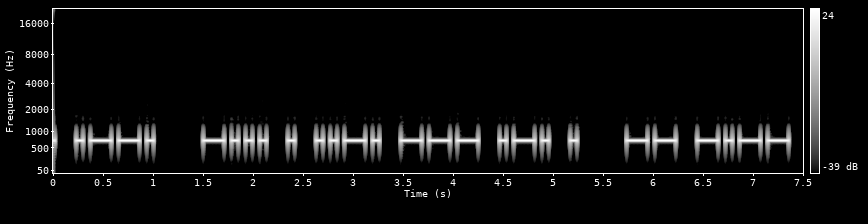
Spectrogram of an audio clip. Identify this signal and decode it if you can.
Morse code, heard as a keyed tone, about 17 wpm, 700 Hz. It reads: P BEFORE MY
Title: Sentences from Top 1000 Words - Review Part 1 - 17wpm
